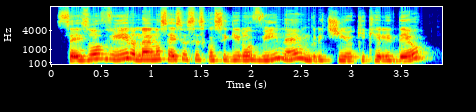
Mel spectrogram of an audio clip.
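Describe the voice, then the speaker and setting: A woman's voice: on the high side, quick pace, warm tone. A middle-aged woman from Brazil, a mother chatting casually on a live stream and explaining things as she goes. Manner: chatty, explains while talking to her child.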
